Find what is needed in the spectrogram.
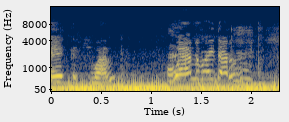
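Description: People talking inside a moving car over the car's steady low road-and-engine rumble heard in the cabin.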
